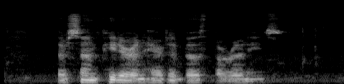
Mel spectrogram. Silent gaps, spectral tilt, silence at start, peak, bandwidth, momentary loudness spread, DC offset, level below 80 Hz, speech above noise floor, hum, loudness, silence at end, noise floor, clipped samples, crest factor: none; -6 dB/octave; 0.6 s; -4 dBFS; 11.5 kHz; 14 LU; under 0.1%; -48 dBFS; 32 dB; none; -23 LUFS; 0.65 s; -55 dBFS; under 0.1%; 20 dB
